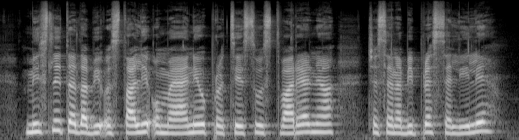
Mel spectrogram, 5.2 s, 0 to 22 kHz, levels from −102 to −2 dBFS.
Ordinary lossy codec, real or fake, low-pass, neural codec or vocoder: none; real; none; none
